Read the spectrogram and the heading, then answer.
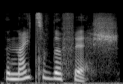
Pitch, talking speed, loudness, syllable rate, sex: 255 Hz, 245 wpm, -18 LUFS, 4.5 syllables/s, female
